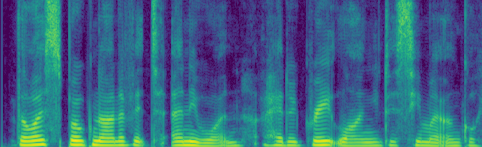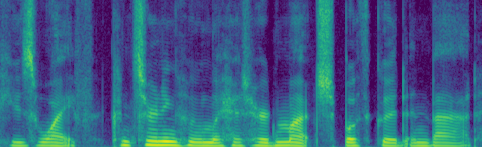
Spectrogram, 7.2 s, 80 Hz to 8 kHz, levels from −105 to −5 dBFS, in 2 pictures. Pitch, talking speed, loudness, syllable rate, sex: 185 Hz, 240 wpm, -19 LUFS, 5.4 syllables/s, female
